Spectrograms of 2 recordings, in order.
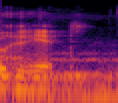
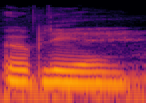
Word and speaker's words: oubliette: Unless you're in France, and then it's Oubliette. I looked this up. I thought, have we been mispronouncing it the whole episode? But the American pronunciation is oubliette.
